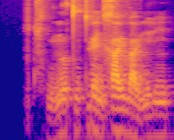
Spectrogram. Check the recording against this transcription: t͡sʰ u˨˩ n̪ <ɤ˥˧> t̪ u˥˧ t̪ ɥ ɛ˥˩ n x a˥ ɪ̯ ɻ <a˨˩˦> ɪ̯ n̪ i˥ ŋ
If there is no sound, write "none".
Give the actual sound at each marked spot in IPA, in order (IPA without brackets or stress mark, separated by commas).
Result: ɤ˥, a˥˩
